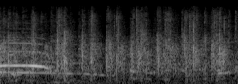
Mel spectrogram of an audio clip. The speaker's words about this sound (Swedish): Du bara, de kommer att applådera. Det kommer lätt komma en applåd.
